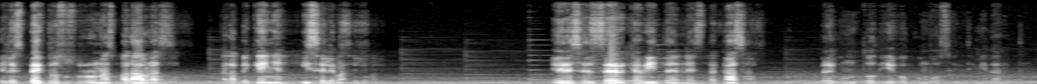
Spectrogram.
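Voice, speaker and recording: A man's voice with big swings in loudness, ordinary pitch variation and long, frequent pauses, over music in the background. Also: medium pitch for a man, moderate pace. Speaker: narrator. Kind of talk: horror story narration. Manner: dark, gloomy.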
